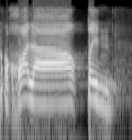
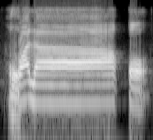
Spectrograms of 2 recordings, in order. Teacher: خلاقن، خا حروف مصالحہ میں سے لام کے آگے الف ہے، حروف مصالحہ میں سے خا، اس کو پر پڑھیں گے، لام کے آگے الف ہے، ایک الف کی مقدار لمبا کر کے پڑھیں گے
